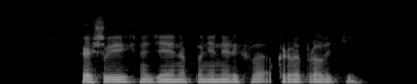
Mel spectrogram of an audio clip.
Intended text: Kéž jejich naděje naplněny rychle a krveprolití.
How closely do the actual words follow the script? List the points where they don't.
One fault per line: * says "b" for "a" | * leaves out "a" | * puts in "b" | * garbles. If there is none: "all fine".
all fine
